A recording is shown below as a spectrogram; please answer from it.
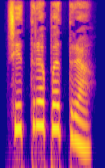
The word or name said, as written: ಚಿತ್ರಪತ್ರ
